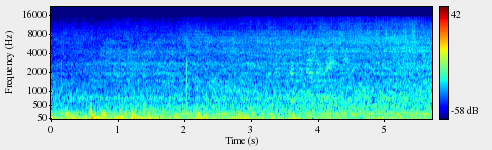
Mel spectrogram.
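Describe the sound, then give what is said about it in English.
Trucks and trailer rigs run outside, making a steady low engine rumble with an uneven, throbbing drone that stays at a moderate level throughout. “Trailers and rigs going on out here.”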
